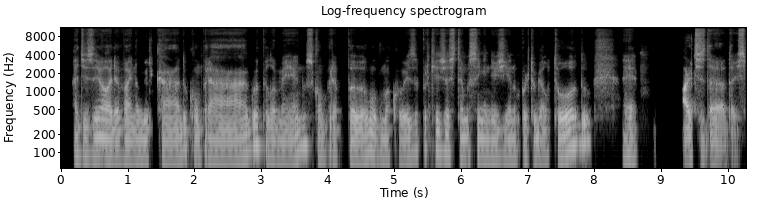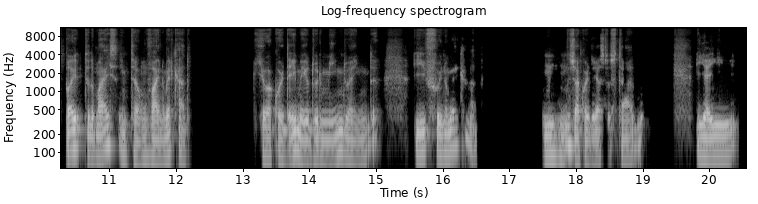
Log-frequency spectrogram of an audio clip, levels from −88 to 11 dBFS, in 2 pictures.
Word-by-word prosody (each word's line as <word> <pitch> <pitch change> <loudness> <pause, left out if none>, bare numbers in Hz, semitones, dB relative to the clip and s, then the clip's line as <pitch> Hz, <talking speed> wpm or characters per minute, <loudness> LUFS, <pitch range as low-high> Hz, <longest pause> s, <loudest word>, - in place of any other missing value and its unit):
a - - -6
dizer: 90 0 -1
"Olha, 80 -3 +3
vai 75 -1 0
no 80 +1 -3
mercado 80 -1 -2
comprar 80 - -3
água, 80 - 0
pelo 85 -11 -4
menos. 80 - -2
Compra - - -5
pão, 80 +4 +1
alguma 85 -4 -3
coisa, 85 +8 -4
porque 110 - -4
já 105 -2 -1
estamos 85 -2 -2
sem 85 - -1
energia 80 0 -3
no 80 - -8
Portugal 80 0 -4
todo, 125 - +2 0.4
eh, - - -4 0.7
partes - - +4
da - - 0
da - - -6
Espanha 115 +3 +5
e - - -4
tudo 95 -5 +1
mais. 125 +8 +3
Então, 90 -3 -2
vai 80 -3 +5
no 80 - -4
mercado". 95 +3 0 1.1
E - - -7
eu - - +4
acordei 115 - +3
meio 160 +8 +5
dormindo 160 - +1
ainda 80 +1 -5 0.5
e 105 0 +4
fui 100 -3 +2
no 100 - 0
mercado. 120 +4 -1 1.0
Uhum. 95 +5 0
Já 130 - +6
acordei - - +1
assustado. 80 0 -3 0.8
E 95 0 +5
aí 95 +3 +3
90 Hz, 145 wpm, -23 LUFS, 80-105 Hz, 1.1 s, Já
